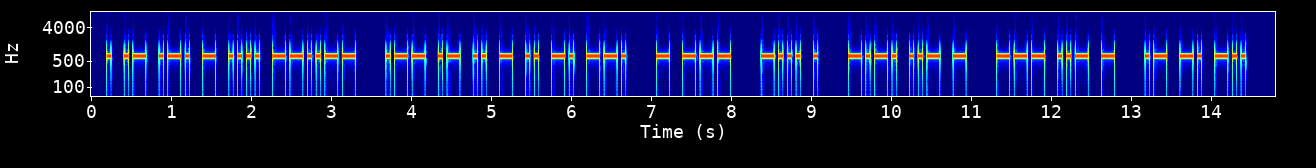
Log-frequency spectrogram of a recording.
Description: Morse code, heard as a keyed tone, about 22 wpm, 700 Hz. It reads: EARTH, WAITING TO BE CUT OUT AND
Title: A Sound Of Thunder 22wpm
